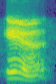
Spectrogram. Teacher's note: the glide begins at the front unrounded position between half closed and half open and moves in the direction of the wobble which is a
